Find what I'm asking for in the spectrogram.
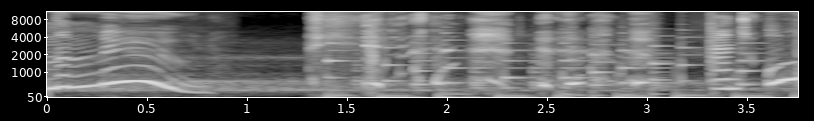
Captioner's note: laughs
